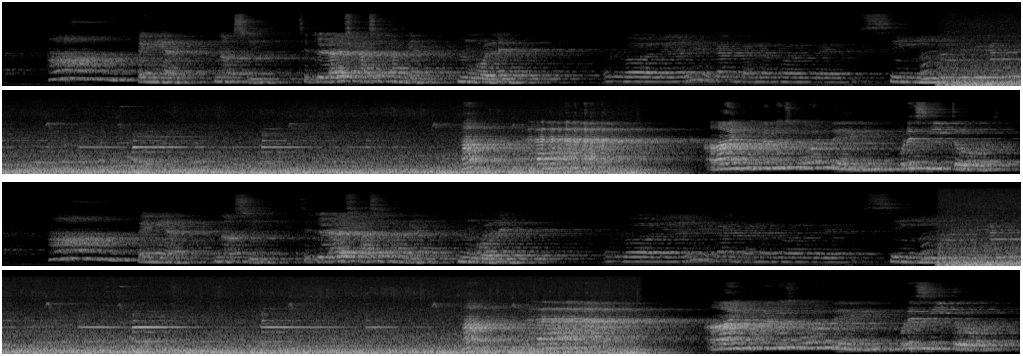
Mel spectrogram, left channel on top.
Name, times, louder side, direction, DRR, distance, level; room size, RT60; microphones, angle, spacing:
voice 1, 0.5-1.8 2.1-2.6 3.0-4.3 4.5-5.2 8.9-9.6 14.8-16.3 17.2-20.2, left 1 dB, 55° left, -6 dB, 1.8 m, -31 dB
voice 2, 3.3-3.7 6.0-8.7 9.2-13.9 17.5-17.9, left 2 dB, 40° left, -2 dB, 0.5 m, -42 dB
sound 1, 9.3-16.6, right 1 dB, 15° right, 0.5 m, -29 dB
10.0 x 9.3 x 2.6 m, 2.4 s
head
